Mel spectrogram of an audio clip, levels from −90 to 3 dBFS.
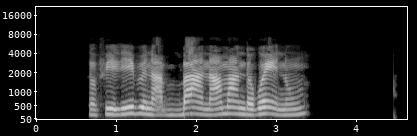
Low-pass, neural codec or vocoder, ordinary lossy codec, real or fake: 7.2 kHz; none; AAC, 48 kbps; real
